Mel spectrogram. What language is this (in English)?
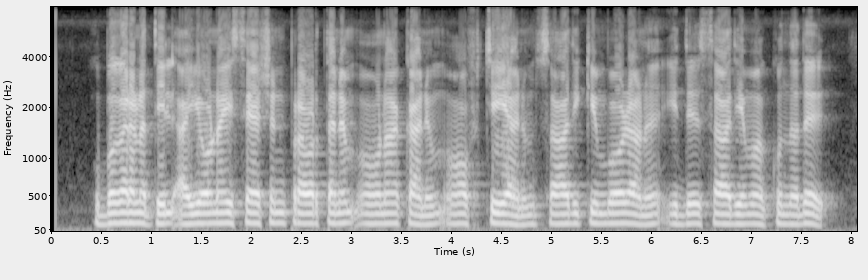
Malayalam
